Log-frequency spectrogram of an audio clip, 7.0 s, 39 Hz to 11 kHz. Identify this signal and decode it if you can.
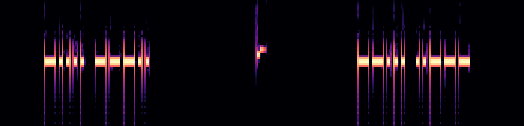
Morse code, heard as a keyed tone, about 25 wpm, 700 Hz. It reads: 68 72
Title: Common Cut Numbers - 2-Digit 25wpm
